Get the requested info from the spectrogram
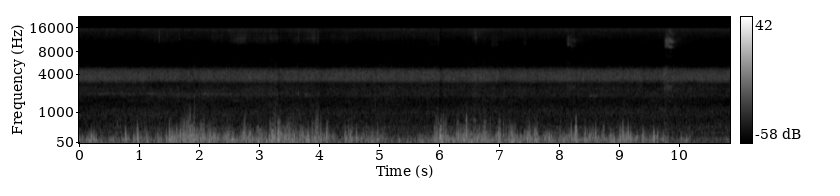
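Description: Wind buffeting the microphone: a low, gusting rumble that swells and fades irregularly, over a faint steady hiss.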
